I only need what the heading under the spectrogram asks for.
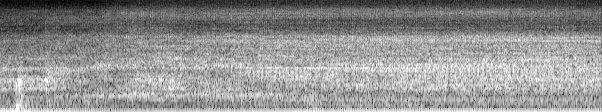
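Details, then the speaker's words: Honda Brio engine at idle, checked for a reported vibrating humming noise: steady even hum with no knocks, ticks or stumbles; engine healthy, vibration traced to worn wheel/suspension parts. "Mesinnya aman tidak ada yang aneh ya."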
